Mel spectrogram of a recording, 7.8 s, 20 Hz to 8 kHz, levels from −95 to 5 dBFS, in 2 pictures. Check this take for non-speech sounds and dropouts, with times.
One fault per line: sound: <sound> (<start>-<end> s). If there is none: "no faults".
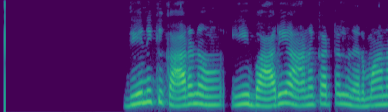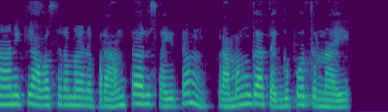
no faults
